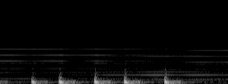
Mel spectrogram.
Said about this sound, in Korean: 아버지의 화가 수그러들기 무섭게 위층에선 다시 발소리가 들려왔다.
